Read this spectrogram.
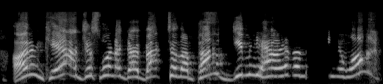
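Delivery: high, loud mimicked lady; exaggerated high-pitched demanding voice; retold lady. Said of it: "and a lady saying to me".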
